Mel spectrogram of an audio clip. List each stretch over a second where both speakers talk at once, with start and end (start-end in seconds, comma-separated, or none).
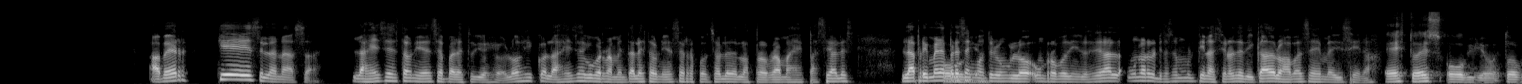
none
